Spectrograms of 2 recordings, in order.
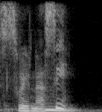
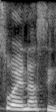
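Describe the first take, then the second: First: The voice is deep, with chest resonance. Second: The voice is thin, without chest resonance. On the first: The speaker calls it right. "le pongo resonador de pecho y le pongo grave" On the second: The speaker calls it wrong. "si yo a mi voz le quito el pecho, le quito mi resonador de pecho"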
